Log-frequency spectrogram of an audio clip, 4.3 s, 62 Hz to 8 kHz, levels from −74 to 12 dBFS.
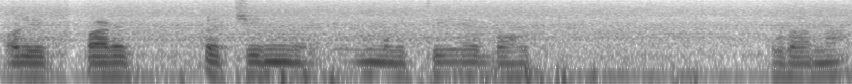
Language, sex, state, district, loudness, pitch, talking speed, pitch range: Hindi, male, Bihar, East Champaran, -21 LUFS, 105 Hz, 125 wpm, 105-110 Hz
